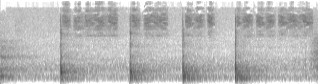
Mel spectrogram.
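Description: A math solution is written out by hand, pen or pencil scratching across paper in four distinct strokes with short pauses between them, close and quiet, with no speech.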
